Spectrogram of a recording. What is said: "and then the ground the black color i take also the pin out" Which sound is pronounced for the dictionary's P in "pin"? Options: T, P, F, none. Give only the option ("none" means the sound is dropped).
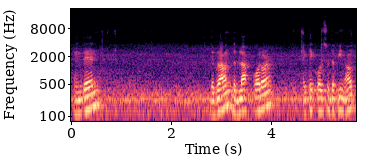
F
